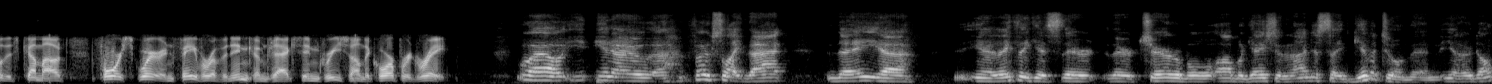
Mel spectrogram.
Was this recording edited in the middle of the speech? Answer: yes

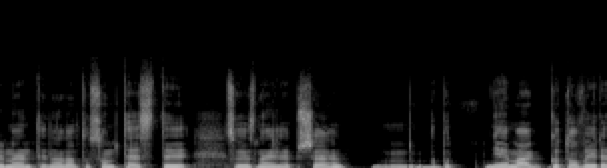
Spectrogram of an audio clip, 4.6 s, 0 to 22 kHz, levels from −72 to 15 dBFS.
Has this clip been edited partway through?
yes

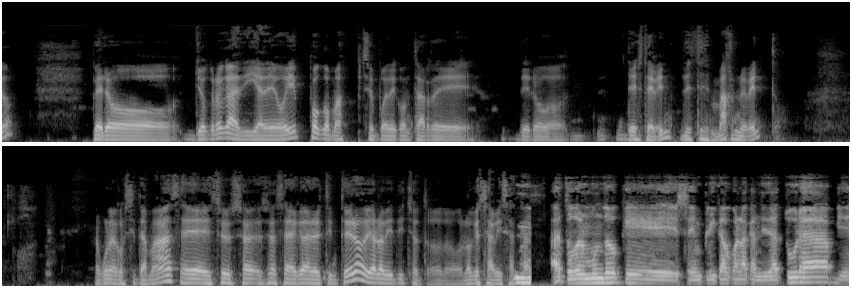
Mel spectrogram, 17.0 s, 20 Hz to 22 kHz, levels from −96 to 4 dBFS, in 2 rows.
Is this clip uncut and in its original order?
no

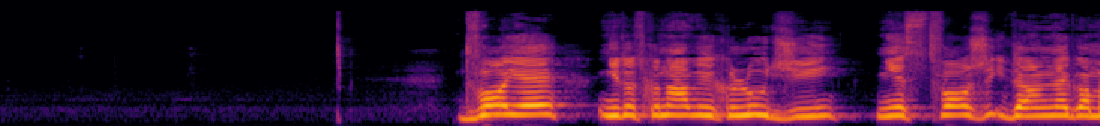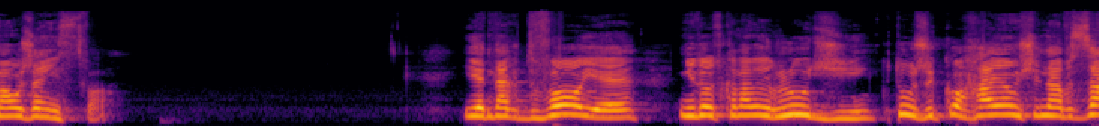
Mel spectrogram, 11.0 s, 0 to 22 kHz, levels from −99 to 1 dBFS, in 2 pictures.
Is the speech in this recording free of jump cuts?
yes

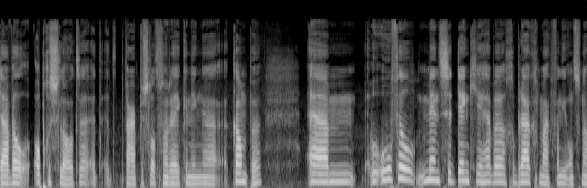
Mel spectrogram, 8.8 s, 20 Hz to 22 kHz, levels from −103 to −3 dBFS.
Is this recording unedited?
yes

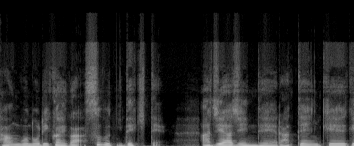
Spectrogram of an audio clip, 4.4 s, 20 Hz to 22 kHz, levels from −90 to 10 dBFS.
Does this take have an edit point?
yes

